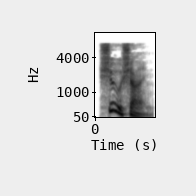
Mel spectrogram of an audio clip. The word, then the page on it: shoeshine: British English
